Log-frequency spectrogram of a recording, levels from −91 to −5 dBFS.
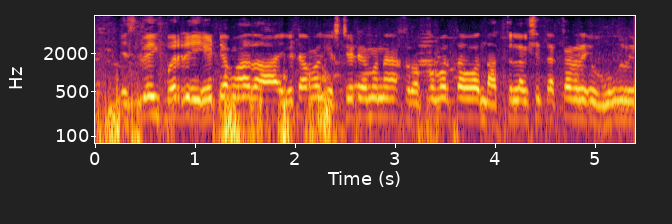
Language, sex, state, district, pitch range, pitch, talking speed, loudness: Kannada, male, Karnataka, Raichur, 180-200 Hz, 195 Hz, 145 wpm, -15 LUFS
